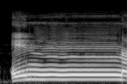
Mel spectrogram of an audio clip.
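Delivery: इन्ना with a held nasal ghunna on the doubled n; tajweed demo. Shown as a demonstration. Teacher showing students how to read इन्ना, nasal ghunna. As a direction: hum the नून of इन्ना through the nose, then stretch the ना. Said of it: "अब इन्ना के अंदर हम तजवीद को समझेंगे".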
